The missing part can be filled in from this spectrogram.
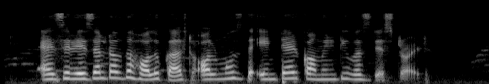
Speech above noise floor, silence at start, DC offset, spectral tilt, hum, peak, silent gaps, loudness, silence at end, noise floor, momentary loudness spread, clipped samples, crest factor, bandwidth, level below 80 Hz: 38 dB; 0.4 s; under 0.1%; -4.5 dB/octave; none; -6 dBFS; none; -22 LUFS; 0.75 s; -60 dBFS; 12 LU; under 0.1%; 16 dB; 11.5 kHz; -58 dBFS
